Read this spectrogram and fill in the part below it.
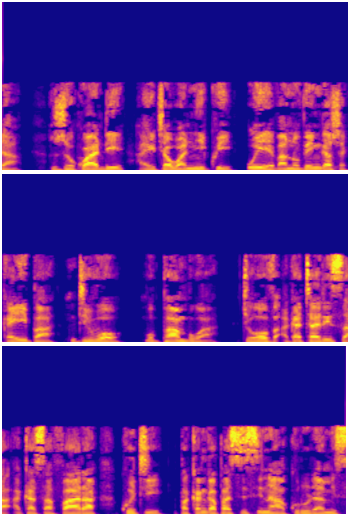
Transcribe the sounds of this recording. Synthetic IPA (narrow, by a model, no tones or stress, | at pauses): ʐo̞kwaɗiɦait͡ʃawanikwiuje̞ʋano̞ʋe̞ŋɡaʐakaipandiʋo̞ | ʋopaːmbɣwa | d͡ʒe̞ɦo̞vʱaʔakataɾisaʔakasafaɾakutipakaŋɡapasisinakuɾuramiːsa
